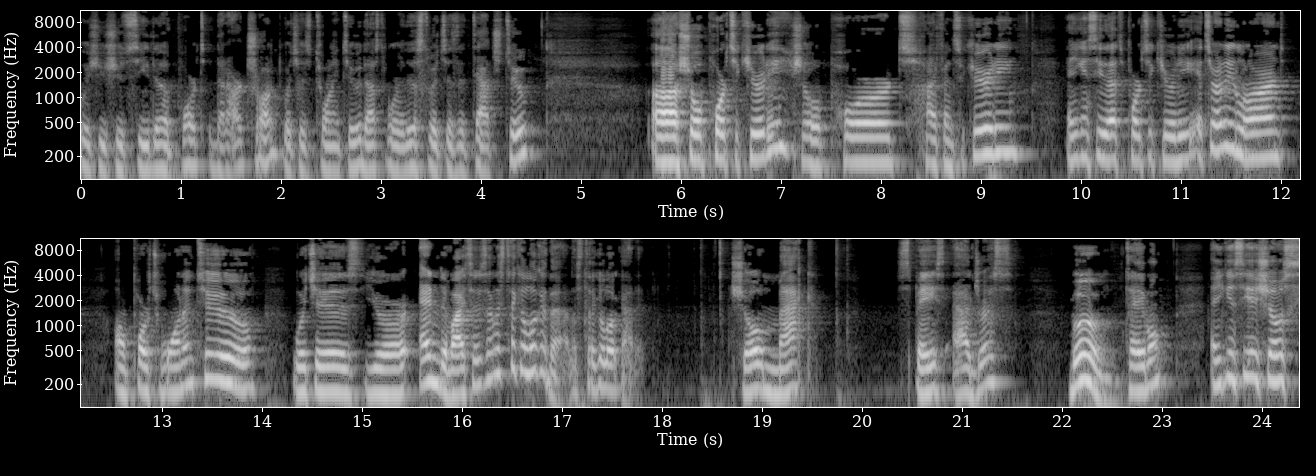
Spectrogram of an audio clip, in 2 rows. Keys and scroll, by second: 0.0-1.1 typing, 5.7-7.8 typing, 9.0 Return, 18.1-19.7 typing, 21.0 a, 21.4 Tab, 22.1 Return.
